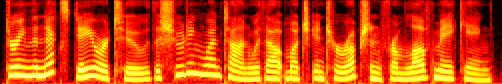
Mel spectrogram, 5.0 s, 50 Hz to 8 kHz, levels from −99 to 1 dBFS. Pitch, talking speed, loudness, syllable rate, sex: 215 Hz, 190 wpm, -16 LUFS, 4.7 syllables/s, female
